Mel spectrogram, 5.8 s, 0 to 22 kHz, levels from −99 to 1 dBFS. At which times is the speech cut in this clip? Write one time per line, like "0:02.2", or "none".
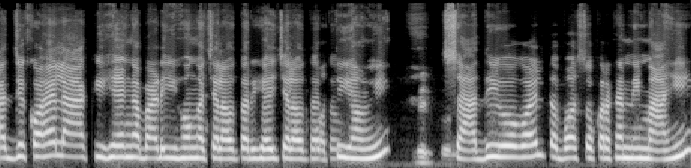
0:02.7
